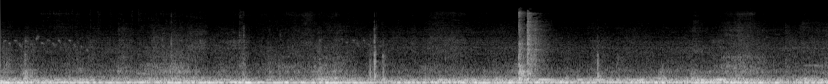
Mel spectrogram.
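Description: Running noise inside a moving 25G passenger coach: a steady low rumble of wheels on rail, with scattered faint clicks and one sharp click about five seconds in.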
